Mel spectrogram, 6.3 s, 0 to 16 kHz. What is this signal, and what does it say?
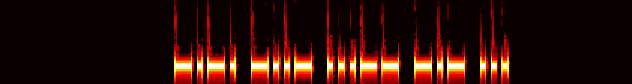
Morse code, heard as a keyed tone, about 22 wpm, 700 Hz. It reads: CX3KS
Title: DXCC-100 Call Signs - 5 Characters - 22wpm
